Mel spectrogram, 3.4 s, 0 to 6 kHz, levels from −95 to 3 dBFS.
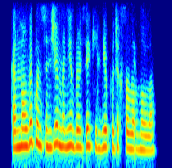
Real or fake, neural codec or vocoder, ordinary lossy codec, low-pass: fake; codec, 16 kHz, 1 kbps, FreqCodec, larger model; Opus, 16 kbps; 5.4 kHz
